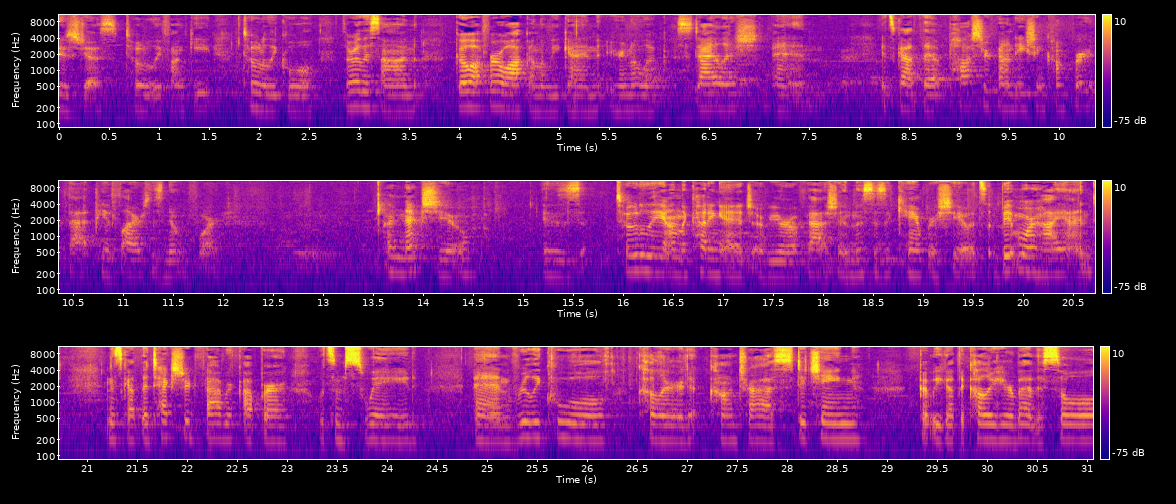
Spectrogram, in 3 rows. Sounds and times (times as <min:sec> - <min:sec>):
Speech: 0:00.0 - 0:12.0, 0:12.6 - 0:14.6, 0:15.2 - 0:24.3, 0:24.9 - 0:31.0.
